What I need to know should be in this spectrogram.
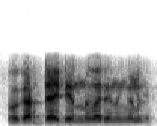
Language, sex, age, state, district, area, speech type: Malayalam, male, 18-30, Kerala, Kollam, rural, conversation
